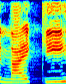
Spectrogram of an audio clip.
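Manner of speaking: नाइकी slowly with a sounded "kee"; correct pronunciation. Shown as a demonstration. Teacher correcting the brand name, नाइकी as slow "nai-kee". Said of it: "लेकिन ये नाइक नहीं है".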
